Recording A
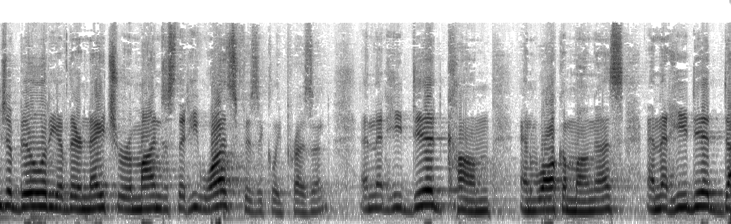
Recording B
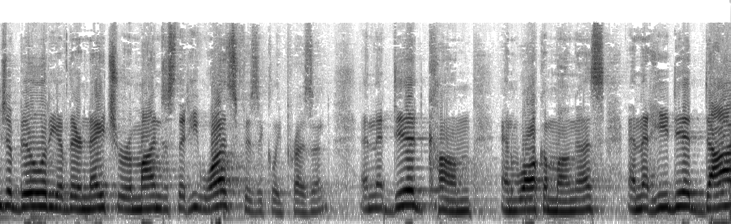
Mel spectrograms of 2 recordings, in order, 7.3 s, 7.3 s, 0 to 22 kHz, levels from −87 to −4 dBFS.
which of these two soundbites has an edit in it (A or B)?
B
